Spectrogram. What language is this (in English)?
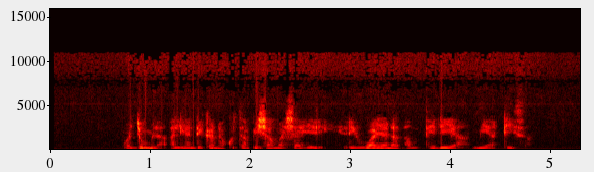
Swahili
